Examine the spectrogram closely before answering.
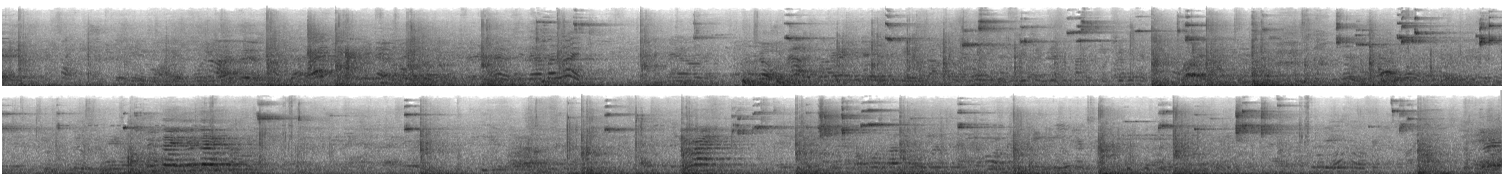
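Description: A basketball bounces on a hardwood floor in a large echoing gym.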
